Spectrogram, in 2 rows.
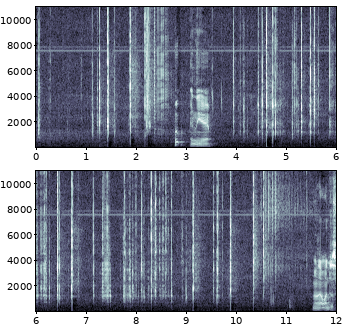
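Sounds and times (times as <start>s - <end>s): screwdriver clicking and scraping: 7.2s - 10.0s.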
